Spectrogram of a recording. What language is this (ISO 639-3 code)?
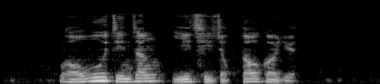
yue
